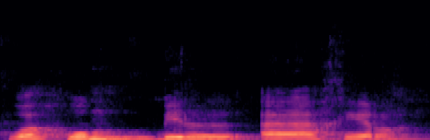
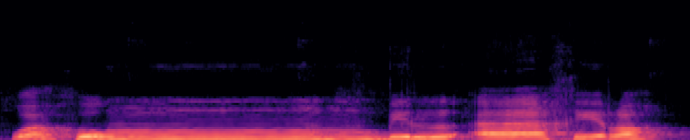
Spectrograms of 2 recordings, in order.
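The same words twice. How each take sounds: First: The nasal m passes quickly without being held. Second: The nasal m is held before continuing. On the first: The speaker calls it wrong. "Jangan langsung dibaca" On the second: The speaker calls it right. "tapi ditahan dulu"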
